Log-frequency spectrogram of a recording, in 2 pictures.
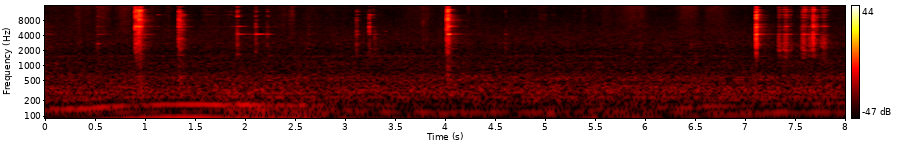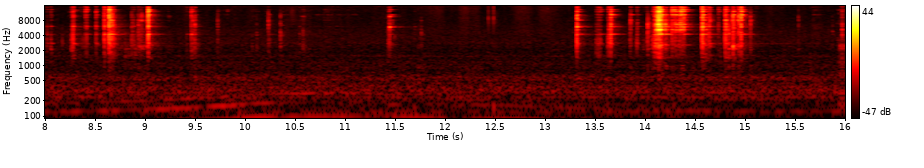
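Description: Steel sprocket bolts and nuts clinking and tapping against the sprocket and hub as they are fitted on an ATV rear axle, in scattered single clicks with a quick run of rattling clinks near the end. A faint low hum sits underneath.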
